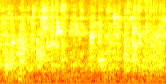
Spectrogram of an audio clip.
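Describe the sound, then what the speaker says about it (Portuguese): Tap water running and splashing while dishes are washed in a home kitchen sink, a steady close hiss of flowing water with small splashy variations, no voices. "Aí vou lavar esses pratos aqui."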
